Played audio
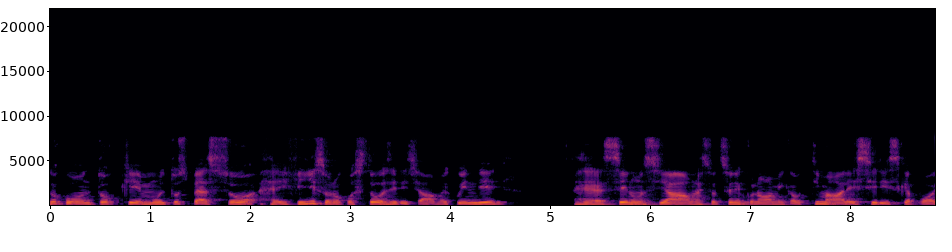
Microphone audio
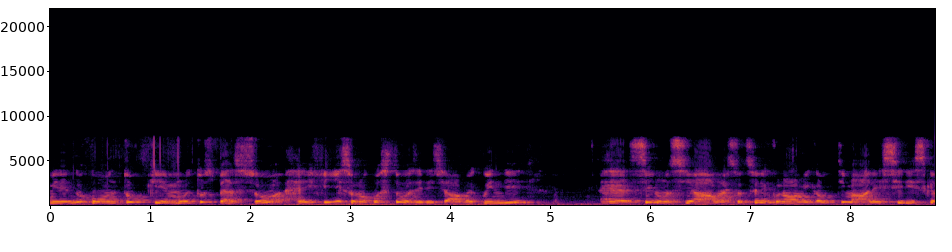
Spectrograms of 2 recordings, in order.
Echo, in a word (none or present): present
